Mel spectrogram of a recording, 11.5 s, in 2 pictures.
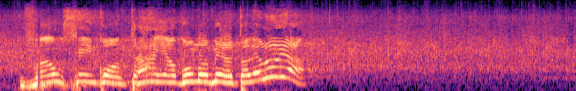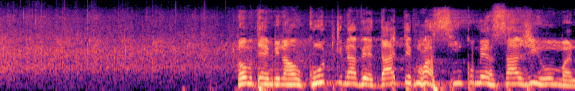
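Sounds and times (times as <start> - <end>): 
audience applause: 0.0 - 9.4
speech: 0.2 - 3.2, 8.1 - 11.4.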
